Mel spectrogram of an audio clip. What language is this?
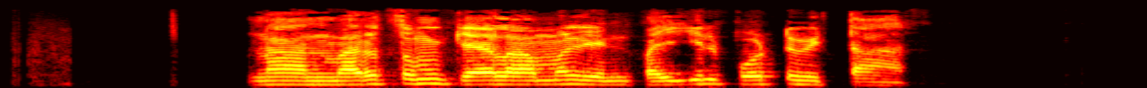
Tamil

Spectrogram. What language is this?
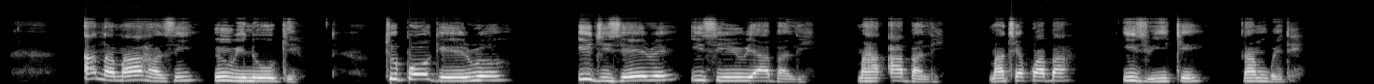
Igbo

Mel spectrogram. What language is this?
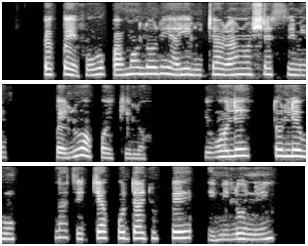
Yoruba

